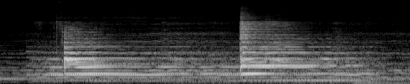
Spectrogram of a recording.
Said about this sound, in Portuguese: Em Ouro Preto e Mariana, os toques dos sinos têm a função de anunciar eventos cotidianos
